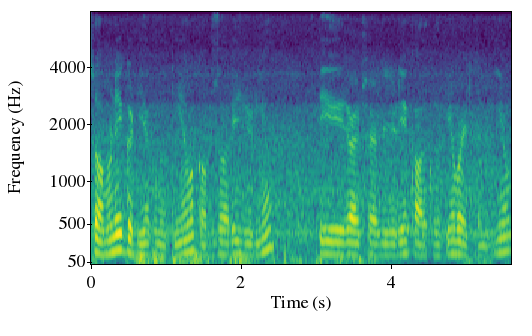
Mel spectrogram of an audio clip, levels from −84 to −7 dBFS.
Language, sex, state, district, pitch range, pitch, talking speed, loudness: Punjabi, male, Punjab, Kapurthala, 135-150 Hz, 145 Hz, 170 wpm, -18 LUFS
